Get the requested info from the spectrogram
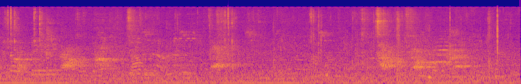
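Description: Indistinct distant voices calling out in short bursts, about a second in, near three seconds and near five seconds, over a steady low hum.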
